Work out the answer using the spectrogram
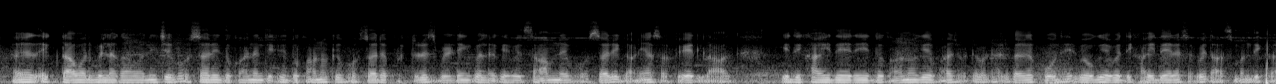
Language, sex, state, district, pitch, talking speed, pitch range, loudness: Hindi, male, Goa, North and South Goa, 105 Hz, 240 wpm, 100-110 Hz, -17 LUFS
